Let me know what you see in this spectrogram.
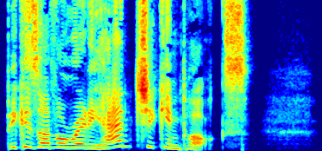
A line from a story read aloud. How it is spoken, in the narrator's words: said Michael happily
